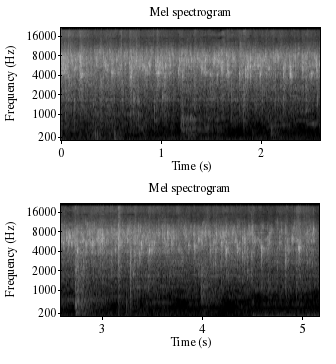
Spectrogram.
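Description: Ginger, garlic and onion sauté for beef tongue and offal paksiw, giving a continuous close sizzle with scattered scraping of a spatula stirring the pan.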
